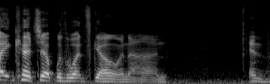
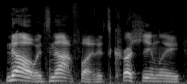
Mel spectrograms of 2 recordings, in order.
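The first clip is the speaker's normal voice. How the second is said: ordinary talk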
